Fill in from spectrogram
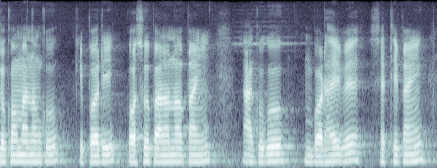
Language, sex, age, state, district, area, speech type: Odia, male, 30-45, Odisha, Jajpur, rural, spontaneous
